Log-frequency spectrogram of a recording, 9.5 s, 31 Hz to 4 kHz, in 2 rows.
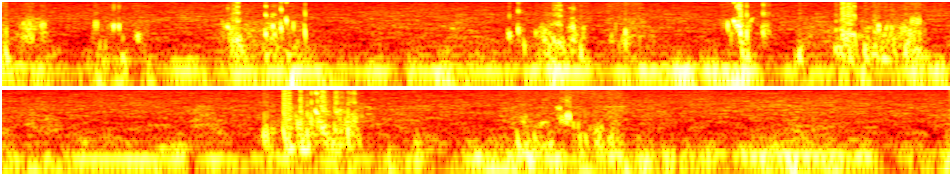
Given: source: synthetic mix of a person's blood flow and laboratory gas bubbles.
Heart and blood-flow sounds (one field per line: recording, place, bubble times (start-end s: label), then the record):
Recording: Doppler ultrasound of blood flow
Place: subclavian vein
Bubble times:
0.00-0.25 s: bubbles
0.45-0.74 s: bubbles
1.08-1.55 s: bubbles
2.50-2.95 s: bubbles
3.01-3.22 s: bubbles
3.59-3.87 s: bubbles
3.95-4.04 s: bubbles
4.15-4.64 s: bubbles
6.03-6.55 s: bubbles
7.29-7.86 s: bubbles
From the record:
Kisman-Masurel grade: 232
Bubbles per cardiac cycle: several, 3 to 8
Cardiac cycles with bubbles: 50 to 99%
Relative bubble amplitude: moderate (0.250 to 0.450)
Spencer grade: 3 (all of the cardiac periods contain showers or single bubble signals, but not dominating or overriding the cardiac motion signals)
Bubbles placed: anywhere in the cardiac cycle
